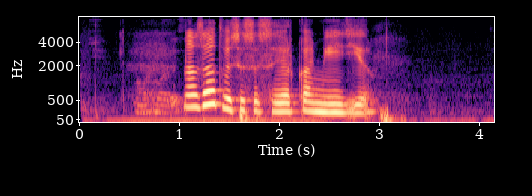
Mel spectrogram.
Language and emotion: Russian, sad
